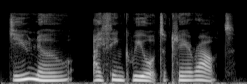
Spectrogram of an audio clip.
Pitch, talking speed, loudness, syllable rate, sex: 195 Hz, 240 wpm, -15 LUFS, 4.8 syllables/s, female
